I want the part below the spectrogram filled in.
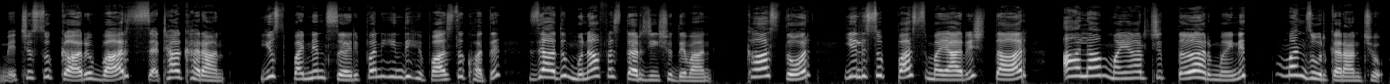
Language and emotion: Kashmiri, disgusted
